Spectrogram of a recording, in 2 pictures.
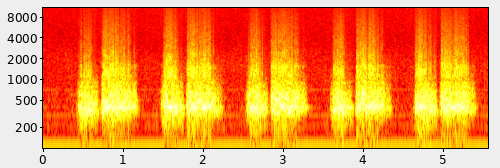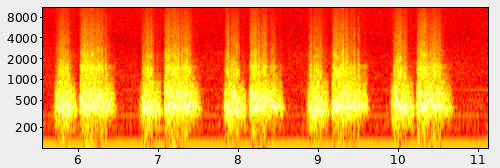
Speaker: Combined aortic stenosis and aortic regurgitation.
